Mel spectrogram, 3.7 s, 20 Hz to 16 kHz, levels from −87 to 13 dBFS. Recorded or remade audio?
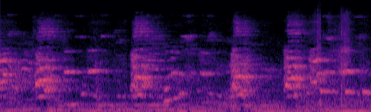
remade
